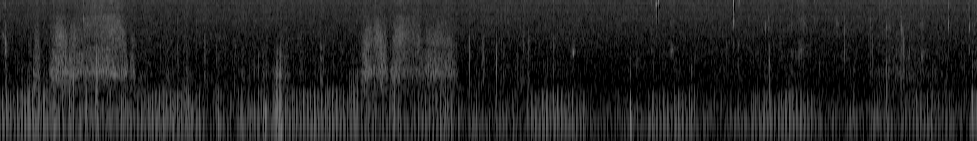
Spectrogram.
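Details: Ninja, a pet cat, purrs while sucking a finger: soft low rumbling purr in rhythmic pulses with breathing swells about every one to two seconds, faint clicking and sucking noises over it.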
